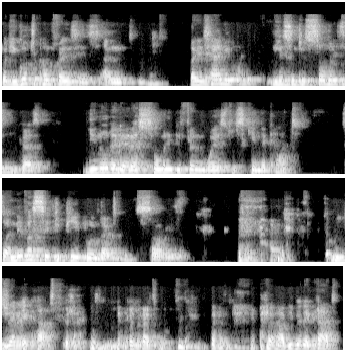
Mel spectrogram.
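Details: Adult male speaker; plain speech.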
